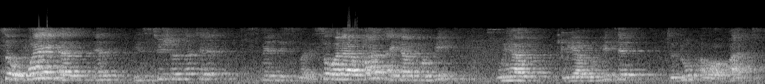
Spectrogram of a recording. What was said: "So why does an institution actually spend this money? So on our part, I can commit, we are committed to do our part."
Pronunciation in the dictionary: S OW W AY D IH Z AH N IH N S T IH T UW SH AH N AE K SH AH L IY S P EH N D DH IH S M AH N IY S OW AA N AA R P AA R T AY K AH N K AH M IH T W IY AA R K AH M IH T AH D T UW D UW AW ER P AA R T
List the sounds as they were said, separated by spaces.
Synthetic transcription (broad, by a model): S OW W AY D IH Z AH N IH N S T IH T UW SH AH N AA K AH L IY S P EH N D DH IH S M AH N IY S OW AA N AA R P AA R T AY K AH N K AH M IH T W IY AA W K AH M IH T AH D T UW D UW AW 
